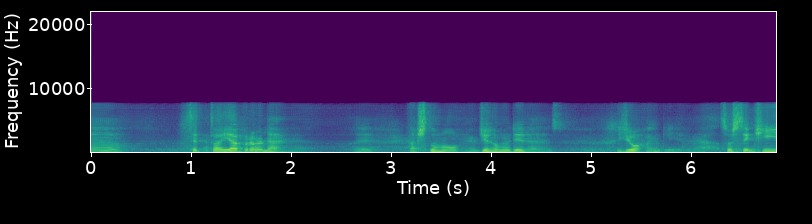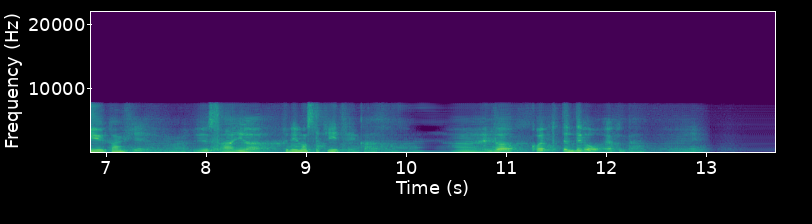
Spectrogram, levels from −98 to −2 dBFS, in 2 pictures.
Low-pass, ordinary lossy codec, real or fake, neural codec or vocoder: none; none; fake; codec, 16 kHz, about 1 kbps, DyCAST, with the encoder's durations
